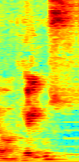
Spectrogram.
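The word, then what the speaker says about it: εὐαγγέλιον: de una palabra griega se dice se pronuncia evangelios y traduce Buenas Nuevas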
